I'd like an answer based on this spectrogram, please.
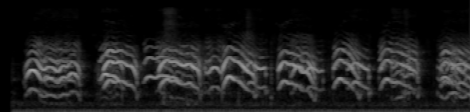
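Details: Three-day-old puppies crying in a steady run of high, arched whines, each rising then falling, about eight cries in under five seconds with short gaps between them; a low hum runs underneath.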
